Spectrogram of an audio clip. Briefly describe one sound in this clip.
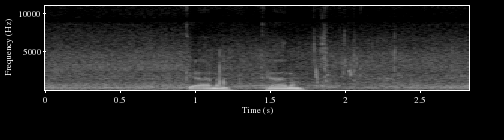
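A fishing reel whirs briefly as a line is cast.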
